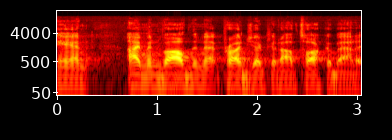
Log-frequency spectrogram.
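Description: A man with an American accent talks at a moderate pace in a very deep, low pitch. The background is quiet. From US West Coast. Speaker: technology consultant and speaker. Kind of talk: lecture. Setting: stage with audience. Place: hall. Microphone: podium.

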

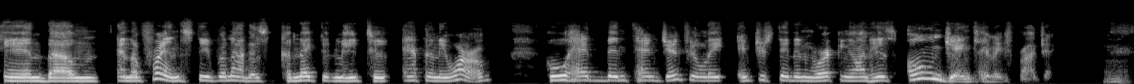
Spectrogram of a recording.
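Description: High-pitched man with ordinary pitch variation, dry sound with no echo and a quiet background. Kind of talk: interview answer. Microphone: video call.

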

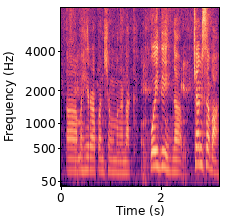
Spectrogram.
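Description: A high-pitched male voice with ordinary pitch variation amid noticeable background noise. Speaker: pig farmer and farming vlogger. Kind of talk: casual farm vlog with live shout-outs. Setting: outdoors on a pig farm. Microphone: handheld camera, shaky without stand.

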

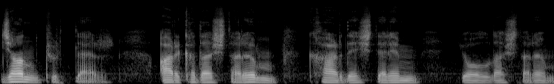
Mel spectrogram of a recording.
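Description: The man's words arrive at a very slow pace. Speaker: blind aspiring writer, former teacher; former teacher. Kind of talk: heartfelt address to camera. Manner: emotional, impassioned. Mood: heartfelt, conciliatory, emotional. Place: home room. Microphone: phone near.

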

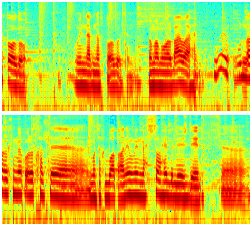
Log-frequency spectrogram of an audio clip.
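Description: With faint music in the background, a man talks at a fairly quick pace, with ordinary pitch variation and very even loudness. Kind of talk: interview answer. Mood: relaxed, smiling. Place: home room.

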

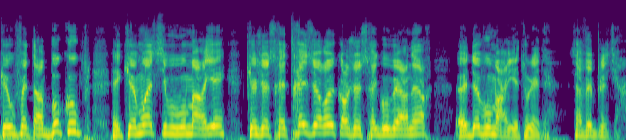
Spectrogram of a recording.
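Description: Putting on a character voice, a man sounds raspy and high-pitched as he talks at a fairly quick pace. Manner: strained, forced.

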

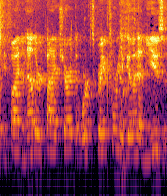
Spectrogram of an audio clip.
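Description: A man at a fairly quick pace, with audible room echo and noticeable background noise. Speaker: fishing guide giving a talk. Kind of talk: informal talk to a club. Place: meeting room. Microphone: camera far.

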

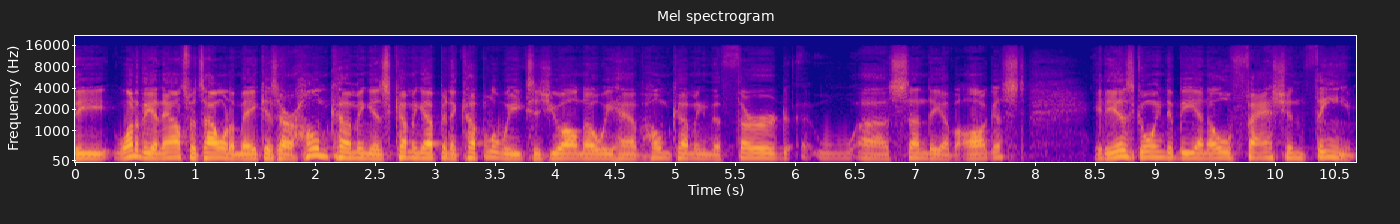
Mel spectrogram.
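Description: A man speaks with a dark, mellow tone and fairly even intonation. The background is quiet. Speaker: pastor giving announcements. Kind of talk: church announcements. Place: church. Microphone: podium.

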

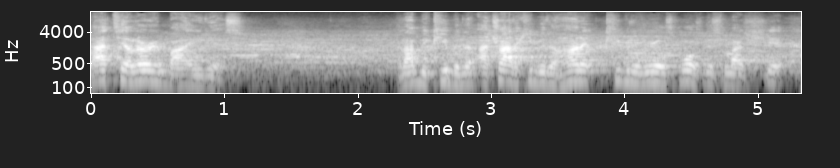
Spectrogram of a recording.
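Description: A man with an American accent speaks at a fairly high pitch with fairly even intonation. Noticeable background noise and audible room echo are present. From Washington D.C. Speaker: former street figure telling stories. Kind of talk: storytelling interview.

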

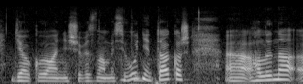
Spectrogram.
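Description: A woman talks at a medium pitch. She has a plain, everyday voice. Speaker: TV presenter. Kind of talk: interview. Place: studio. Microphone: lapel.

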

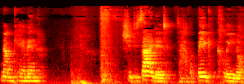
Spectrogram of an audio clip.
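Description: A woman's fairly low voice at a very slow pace, fairly even intonation, light background noise and audible room echo. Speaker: storyteller. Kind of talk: children's story reading. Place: home room.

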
